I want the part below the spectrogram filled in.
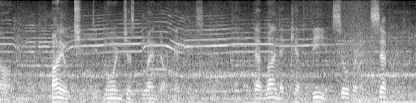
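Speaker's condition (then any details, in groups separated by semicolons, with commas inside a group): No condition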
